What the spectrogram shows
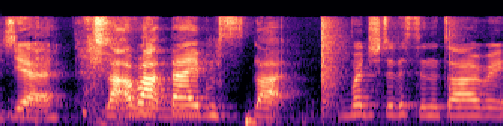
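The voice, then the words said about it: Briefly put-on accent. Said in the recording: “I don't know why I did it with that accent”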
